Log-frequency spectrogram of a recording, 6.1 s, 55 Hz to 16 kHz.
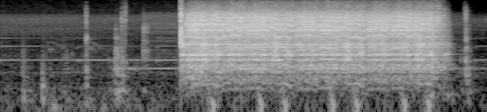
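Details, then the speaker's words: Cranking a 2006 Kia Sportage 2.7 that overheated, set a check engine light and now cranks but won't start: fast, light, even spin with no compression pulses, distinct no-compression sound; compression test next. "one thing when you crank it over that sound you hear that's a distinct sound you know there's no compression but no spin over yes so we do a compression test now"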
